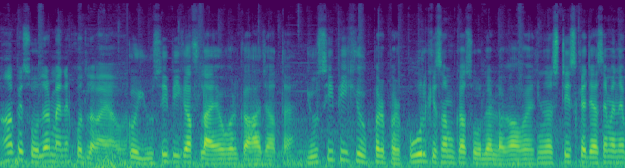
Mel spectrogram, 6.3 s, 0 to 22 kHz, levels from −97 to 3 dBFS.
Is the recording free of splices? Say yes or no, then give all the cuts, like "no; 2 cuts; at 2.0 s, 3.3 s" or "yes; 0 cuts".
no; 3 cuts; at 1.2 s, 2.9 s, 5.4 s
